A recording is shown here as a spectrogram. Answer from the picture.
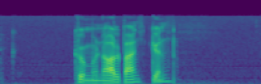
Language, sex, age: Norwegian, male, 59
